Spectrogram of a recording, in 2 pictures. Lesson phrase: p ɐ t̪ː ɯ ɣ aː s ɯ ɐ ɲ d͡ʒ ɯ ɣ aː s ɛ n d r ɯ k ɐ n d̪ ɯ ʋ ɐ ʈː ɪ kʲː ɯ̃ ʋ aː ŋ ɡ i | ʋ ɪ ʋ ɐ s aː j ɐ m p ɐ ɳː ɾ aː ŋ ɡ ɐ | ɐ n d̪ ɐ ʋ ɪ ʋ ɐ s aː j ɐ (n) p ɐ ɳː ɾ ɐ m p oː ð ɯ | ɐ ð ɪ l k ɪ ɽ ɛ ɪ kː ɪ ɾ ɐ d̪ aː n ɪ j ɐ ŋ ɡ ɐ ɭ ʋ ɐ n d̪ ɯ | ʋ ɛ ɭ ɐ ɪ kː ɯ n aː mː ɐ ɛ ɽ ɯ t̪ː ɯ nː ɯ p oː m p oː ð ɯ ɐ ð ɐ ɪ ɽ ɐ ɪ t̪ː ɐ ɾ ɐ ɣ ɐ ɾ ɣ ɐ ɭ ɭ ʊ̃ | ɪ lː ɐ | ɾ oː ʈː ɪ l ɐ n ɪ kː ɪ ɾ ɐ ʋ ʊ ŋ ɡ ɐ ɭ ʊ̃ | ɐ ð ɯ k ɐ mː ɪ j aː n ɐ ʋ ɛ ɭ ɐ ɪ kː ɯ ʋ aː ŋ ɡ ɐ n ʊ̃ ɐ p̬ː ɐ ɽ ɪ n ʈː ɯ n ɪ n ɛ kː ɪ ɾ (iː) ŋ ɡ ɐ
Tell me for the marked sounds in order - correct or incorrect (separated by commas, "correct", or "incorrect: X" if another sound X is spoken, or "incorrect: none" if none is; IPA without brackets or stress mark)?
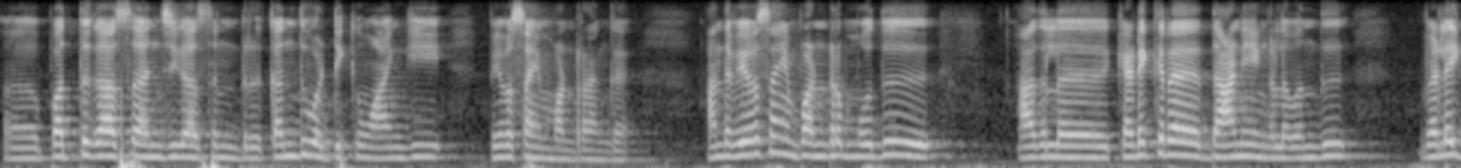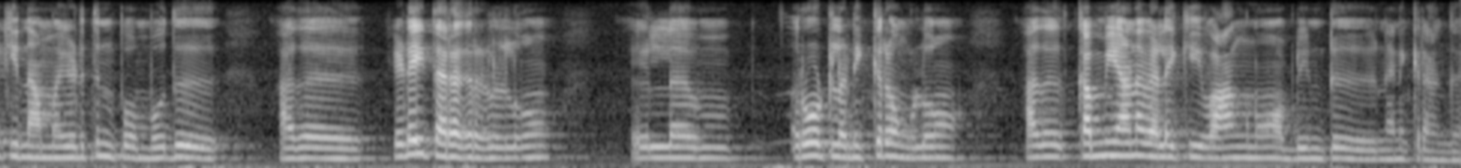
incorrect: m, incorrect: aː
